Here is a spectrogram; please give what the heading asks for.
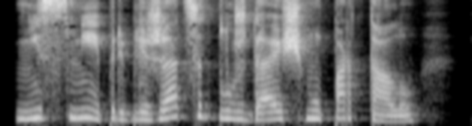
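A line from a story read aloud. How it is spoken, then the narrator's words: Barked into ear, female. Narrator (Russian): Рявкнула она мне в другое ухо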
